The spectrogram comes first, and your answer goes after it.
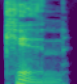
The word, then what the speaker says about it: can: Can in this sentence is an auxiliary verb, so we pronounce it unstressed, and it sounds like kin. Kin you, kin you, and you can make that unstressed too and reduce it to ya.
